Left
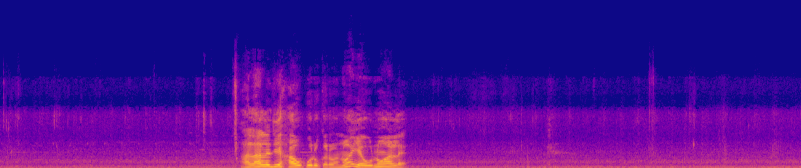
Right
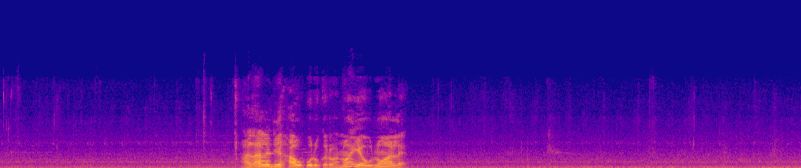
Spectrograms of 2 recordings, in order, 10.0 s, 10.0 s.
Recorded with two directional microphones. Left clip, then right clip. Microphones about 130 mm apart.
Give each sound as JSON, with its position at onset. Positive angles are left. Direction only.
{"t": 2.9, "sound": "speech", "side_deg": 90}
{"t": 3.8, "sound": "speech", "side_deg": 45}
